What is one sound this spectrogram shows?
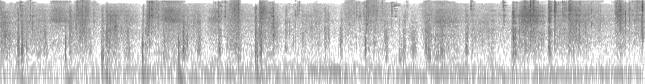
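Footsteps walk steadily across a wooden floor.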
